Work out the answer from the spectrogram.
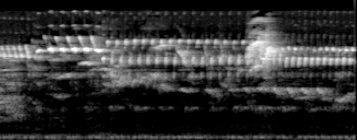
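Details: Canary singing strongly wherever it is placed, delivering a bright, very high rolling trill of fast repeated notes, then a smoother sustained warble with a brief harsh burst near the end; a faint low hum underneath.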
